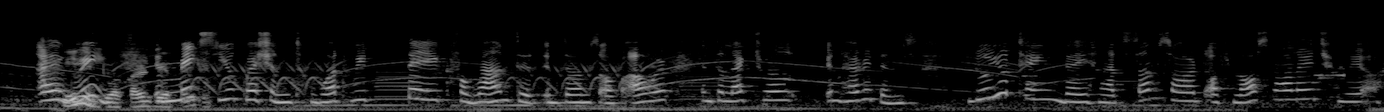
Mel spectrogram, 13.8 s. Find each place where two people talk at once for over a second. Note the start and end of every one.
0.6-2.0

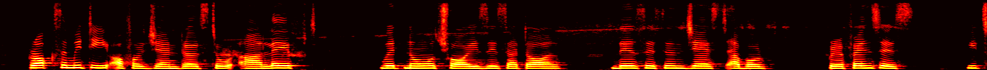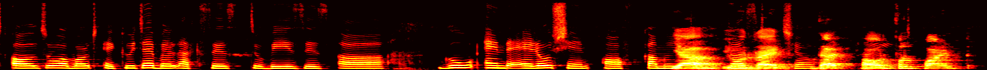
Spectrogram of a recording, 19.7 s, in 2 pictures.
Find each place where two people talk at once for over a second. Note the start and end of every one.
16.6-18.1

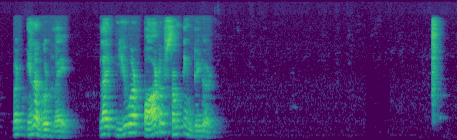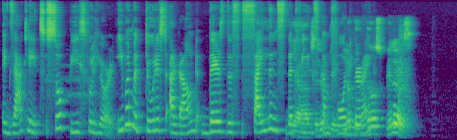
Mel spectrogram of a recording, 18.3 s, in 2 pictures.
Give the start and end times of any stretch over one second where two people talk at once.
15.0-16.6

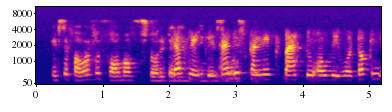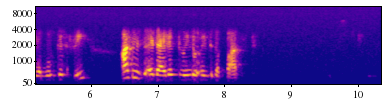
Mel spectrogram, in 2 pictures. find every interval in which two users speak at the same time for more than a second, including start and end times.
2.1-3.4

